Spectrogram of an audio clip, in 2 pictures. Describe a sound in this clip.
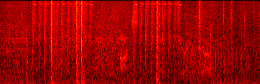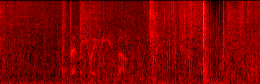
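Gunshots fire in short, loud bursts.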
